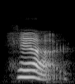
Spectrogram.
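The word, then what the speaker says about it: here: পাইছি verb plus consonant plus verb তাহলে এর উচ্চারণ হবে এর সাথে আর ইটা নিজের স্বভাবে উচ্চারিত হবে দেখো হেয়ার H consonant plus vowel plus consonant plus vowel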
